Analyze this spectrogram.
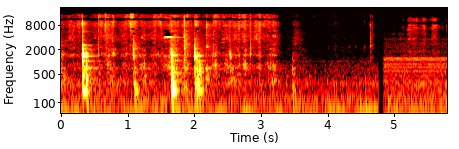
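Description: Wooden spoon stirring and scraping thickened coconut sauce in a stainless steel saucepan, with a few sharp knocks of the spoon against the pot in the first two seconds. A faint steady hum follows near the end.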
